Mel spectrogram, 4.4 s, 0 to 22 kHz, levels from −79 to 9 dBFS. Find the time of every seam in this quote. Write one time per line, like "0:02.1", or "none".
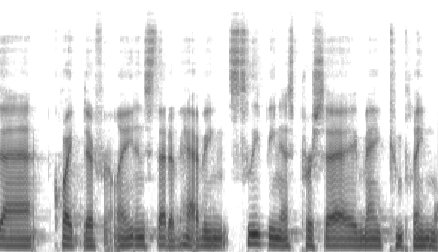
0:01.3

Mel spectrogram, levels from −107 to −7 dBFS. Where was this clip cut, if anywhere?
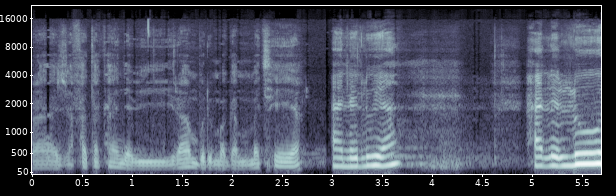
0:02.8

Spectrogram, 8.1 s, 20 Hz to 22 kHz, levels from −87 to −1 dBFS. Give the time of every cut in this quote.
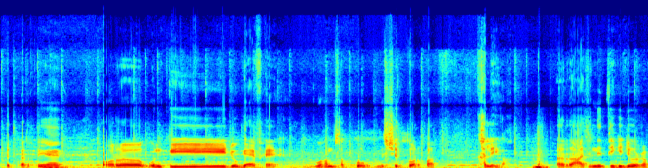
0:06.6

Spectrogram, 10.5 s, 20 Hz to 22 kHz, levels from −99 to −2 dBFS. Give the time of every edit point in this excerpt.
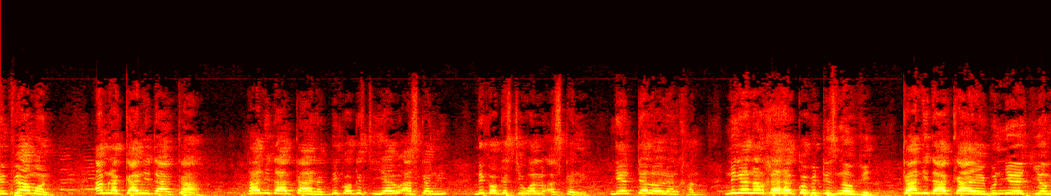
none

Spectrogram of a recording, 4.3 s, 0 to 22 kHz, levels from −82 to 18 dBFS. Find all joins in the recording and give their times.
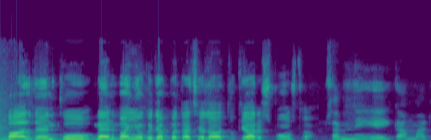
0:03.2

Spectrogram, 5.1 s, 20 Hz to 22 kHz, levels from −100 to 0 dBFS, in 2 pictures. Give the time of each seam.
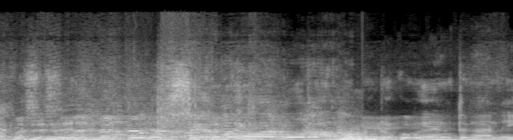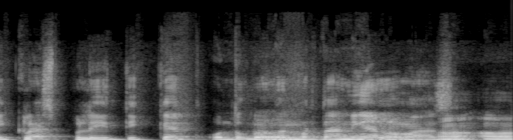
0:01.8

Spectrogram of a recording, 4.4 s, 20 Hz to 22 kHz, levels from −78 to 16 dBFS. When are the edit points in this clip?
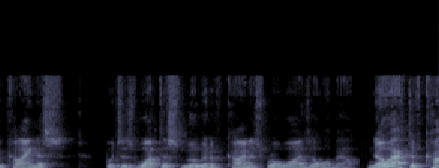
0:03.5

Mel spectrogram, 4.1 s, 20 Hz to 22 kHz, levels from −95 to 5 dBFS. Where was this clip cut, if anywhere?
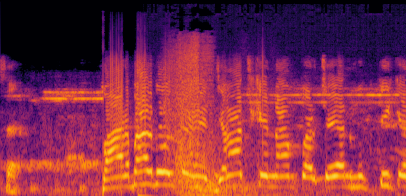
0:01.0

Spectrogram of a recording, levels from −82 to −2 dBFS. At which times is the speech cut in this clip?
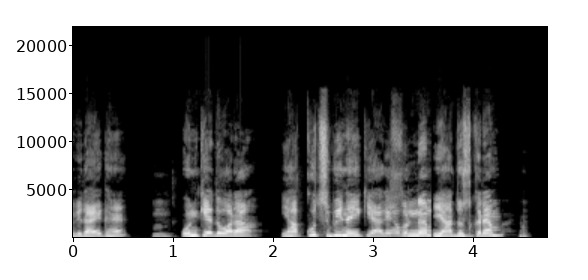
0:03.6

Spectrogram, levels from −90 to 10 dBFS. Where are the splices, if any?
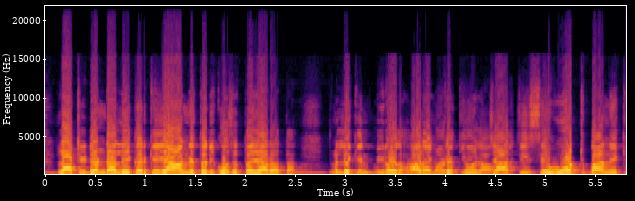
0:04.2

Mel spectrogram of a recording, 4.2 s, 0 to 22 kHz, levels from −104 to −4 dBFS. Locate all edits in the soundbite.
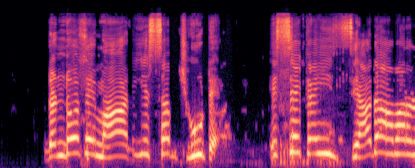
0:01.4

